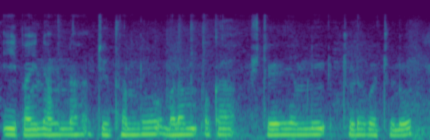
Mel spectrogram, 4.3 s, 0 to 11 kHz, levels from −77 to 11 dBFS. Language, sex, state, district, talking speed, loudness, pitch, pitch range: Telugu, male, Telangana, Hyderabad, 125 wpm, -14 LUFS, 135 Hz, 130-140 Hz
